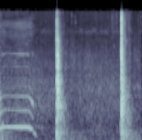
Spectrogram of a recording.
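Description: Sharp metal strikes from a long-handled hand tool hammering at the metal edge of a mobile home's floor frame as it is torn apart, three blows about a second apart.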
